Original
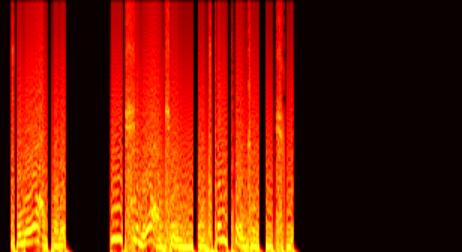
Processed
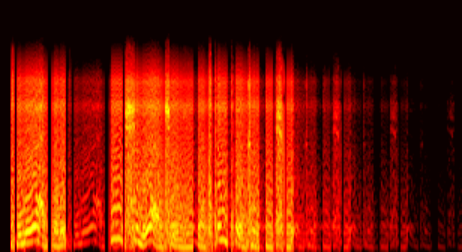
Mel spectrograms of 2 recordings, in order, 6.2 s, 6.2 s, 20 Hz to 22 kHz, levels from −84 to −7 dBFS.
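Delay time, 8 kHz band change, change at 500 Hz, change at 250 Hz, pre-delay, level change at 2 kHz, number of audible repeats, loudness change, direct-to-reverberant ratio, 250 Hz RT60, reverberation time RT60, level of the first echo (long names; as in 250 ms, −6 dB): 764 ms, 0.0 dB, −1.5 dB, −6.0 dB, no reverb audible, −0.5 dB, 2, −1.0 dB, no reverb audible, no reverb audible, no reverb audible, −19.0 dB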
